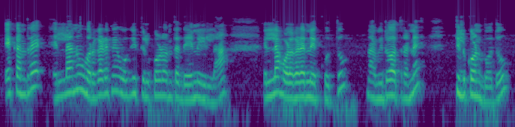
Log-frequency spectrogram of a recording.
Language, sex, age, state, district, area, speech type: Kannada, female, 30-45, Karnataka, Kolar, urban, spontaneous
